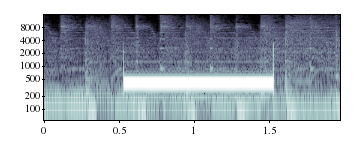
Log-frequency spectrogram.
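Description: A telephone line tone sounds while a call is placed: one loud, steady mid-pitched tone held for about a second, then cut off, over a low, rhythmic background.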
